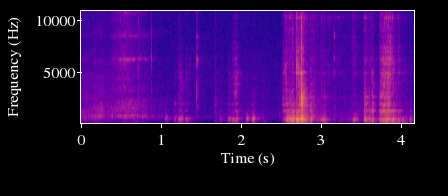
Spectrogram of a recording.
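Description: Hand screwdriver turning a small #4 wood-and-metal screw through a metal cabinet bracket. It starts with a grinding rasp for about a second, then scattered clicks, then louder metal scraping and clinking in the last second and a half.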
